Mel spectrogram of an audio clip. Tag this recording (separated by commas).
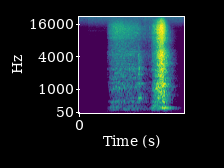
Sawing, Tools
